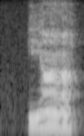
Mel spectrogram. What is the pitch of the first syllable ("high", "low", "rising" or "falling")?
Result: low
